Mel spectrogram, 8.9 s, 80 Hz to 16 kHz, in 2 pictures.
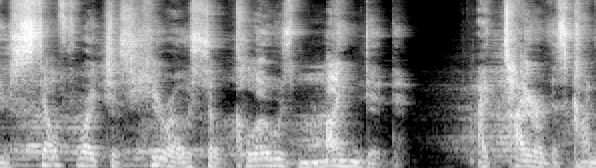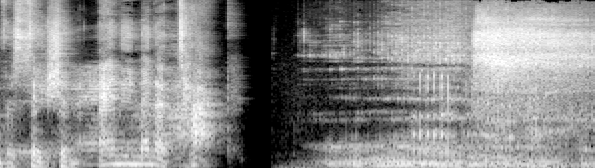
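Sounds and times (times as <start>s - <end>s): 
speech: 0.0s - 6.2s, 6.9s - 7.2s
hybrid animal monsters roaring: 6.7s - 8.9s.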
